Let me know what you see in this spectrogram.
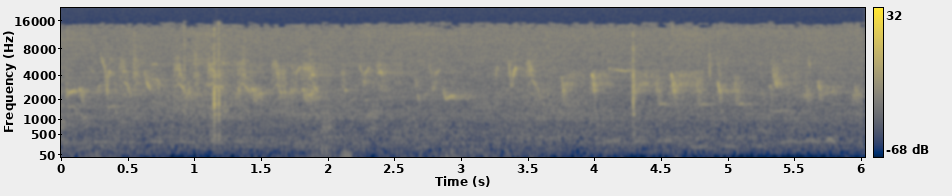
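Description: Small birds chirping and trilling at dusk by a pond: many short, high chirps from several birds. A sharp click about a second in and another past four seconds.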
